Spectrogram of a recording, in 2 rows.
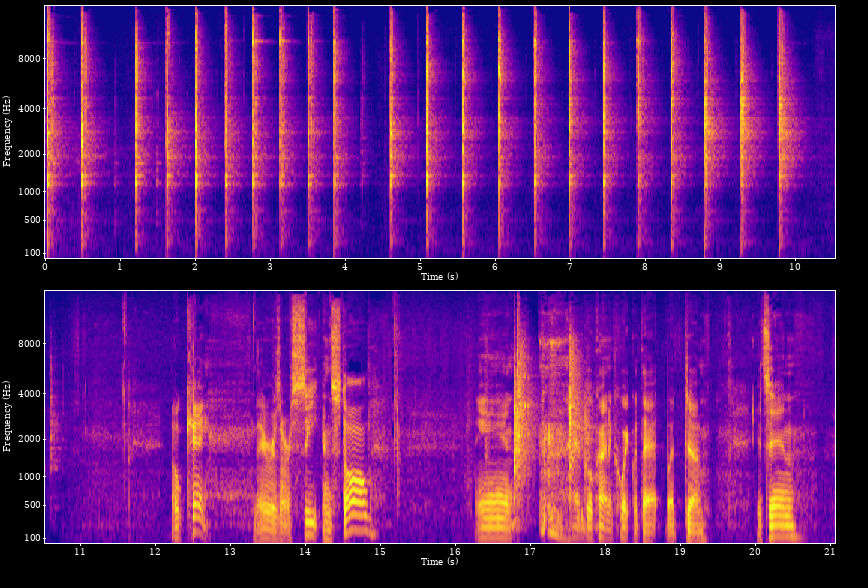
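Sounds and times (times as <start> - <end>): hammer striking metal: 0.0 - 10.8.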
